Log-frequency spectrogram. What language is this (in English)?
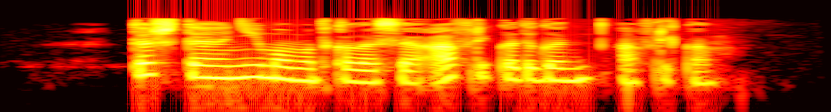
Mari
